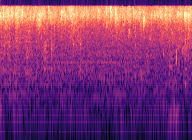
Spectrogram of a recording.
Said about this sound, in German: Und wir müssen uns jetzt nur duschen. Ja, duschen. Ich zuerst.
